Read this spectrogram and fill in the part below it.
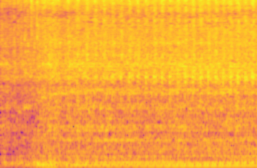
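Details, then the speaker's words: Single-cylinder engine with Pertronix electronic ignition, throttle opened: chugs low and stays flat instead of climbing; advance mechanism seized so it won't rev or make full power, smokes a little. "there's no Advanced mechanism so that is a problem it won't rev up it's not getting full power"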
